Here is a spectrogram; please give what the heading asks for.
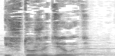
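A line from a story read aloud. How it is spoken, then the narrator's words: Desperate exclamation. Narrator (Russian): в отчаянии воскликнули дамы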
